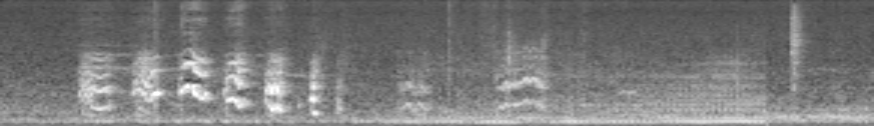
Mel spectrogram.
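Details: Newborn Shih Tzu puppies during indoor bonding play: a quick run of five or six high squeaky whimpers about every quarter second, then a softer drawn-out whine and a faint low hum beneath.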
